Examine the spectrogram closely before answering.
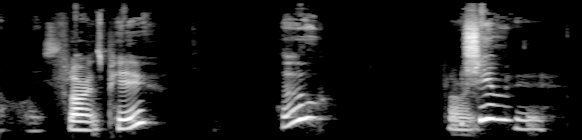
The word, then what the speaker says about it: Pugh: Is it Pugh? Pugh. Pugh? It's Florence Pugh. How else would you say her name? Pughu. Pughu. Huh? Pow. I don't know. Cha-ching. Poe?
